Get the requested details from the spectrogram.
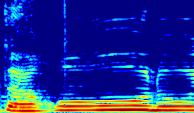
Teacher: واو ساکن سے پہلے پیش، دونوں حروف واو جو ہیں یہ حرف مدہ ہیں، الٹے پیش کی طرح انہیں کھینچ کے پڑھنا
